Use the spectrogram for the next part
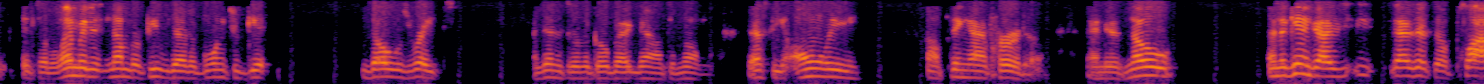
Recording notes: TNTSuperfantastic Conference Call.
